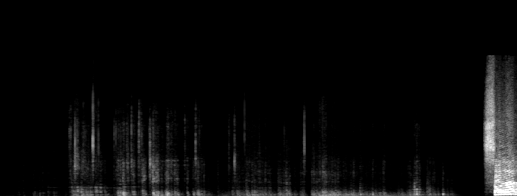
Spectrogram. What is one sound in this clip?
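Paper rustles and crinkles softly.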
